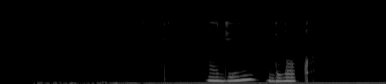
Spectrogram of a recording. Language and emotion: Russian, neutral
